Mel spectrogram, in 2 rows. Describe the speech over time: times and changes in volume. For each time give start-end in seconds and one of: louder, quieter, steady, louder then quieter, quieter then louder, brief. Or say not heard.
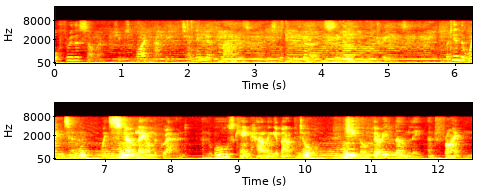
0.0-12.4 louder.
